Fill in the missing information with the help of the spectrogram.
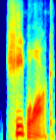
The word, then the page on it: sheepwalk: American English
